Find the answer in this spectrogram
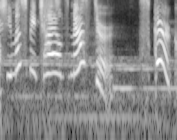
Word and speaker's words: Skirk: Skirk, right? Skirk. Okay. It was the impression That's how you she was, pronounce that.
